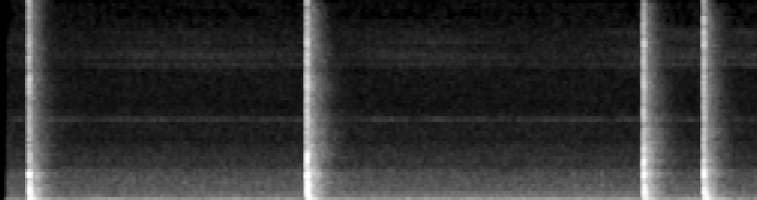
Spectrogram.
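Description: Four sharp, uneven snaps a second or two apart over a quiet low hum; the air conditioner is clicking abnormally, cause unclear.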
